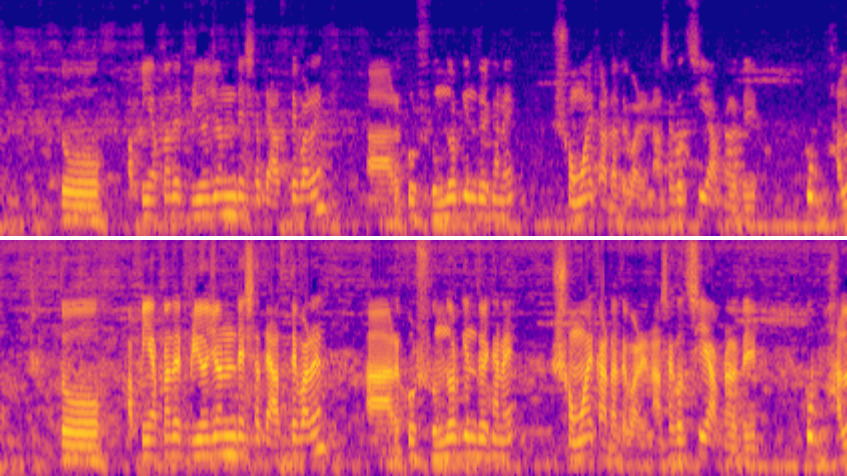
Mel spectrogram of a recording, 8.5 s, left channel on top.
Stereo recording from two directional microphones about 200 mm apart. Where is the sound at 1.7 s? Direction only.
5° right (ahead or behind).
